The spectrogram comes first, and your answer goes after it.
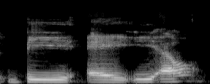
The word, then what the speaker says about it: Bael: Is it Baal or Ball or I don't even know how to say it. Yeah, so I think the demon itself in the Goetia is Bael, Yep.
